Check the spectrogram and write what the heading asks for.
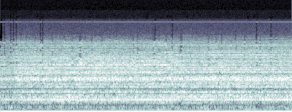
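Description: A steady drone of several held tones sounding together as one chord, over a hiss.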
